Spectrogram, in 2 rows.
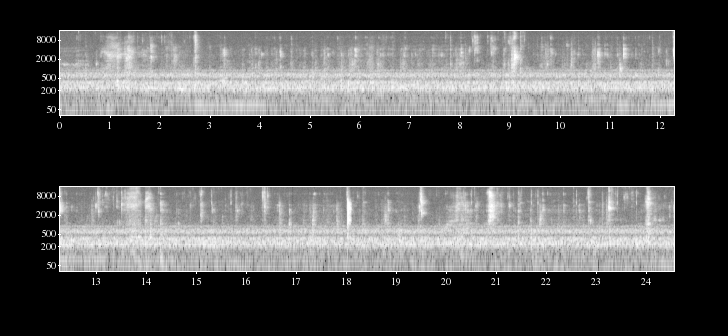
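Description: Close-miked mukbang eating: chewing and wet mouth sounds, with scattered short sharp clicks, the loudest about 18 seconds in, over a steady low background hum.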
